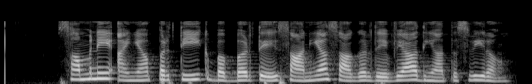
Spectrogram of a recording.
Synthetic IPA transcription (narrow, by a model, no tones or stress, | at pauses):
saːmneːʔaːijãːpɾət̪iːkbəbəɾt̪eːsaːnɪjãːsaːɡəɾd̪eːʋɪjaːd̪ɪjãːt̪əsʋiːɾãː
